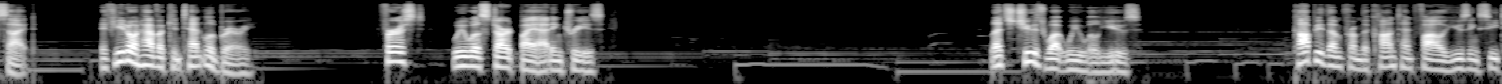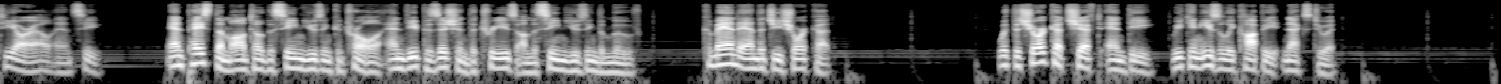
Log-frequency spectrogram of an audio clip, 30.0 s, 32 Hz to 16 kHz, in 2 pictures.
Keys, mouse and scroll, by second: 10.2 shift+click, 10.8 shift+click, 12.0 ctrl+c, 14.3 scroll down 1, 14.8 ctrl+v, 16.5 typing, 20.2-27.0 typing, 24.2 scroll down 1, 28.5-30.0 typing.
